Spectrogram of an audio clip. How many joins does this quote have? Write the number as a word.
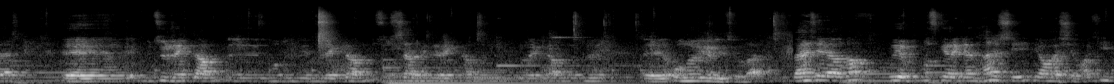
one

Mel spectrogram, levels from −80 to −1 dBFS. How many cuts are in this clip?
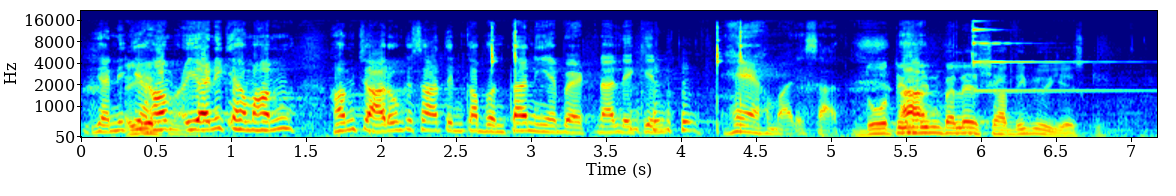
zero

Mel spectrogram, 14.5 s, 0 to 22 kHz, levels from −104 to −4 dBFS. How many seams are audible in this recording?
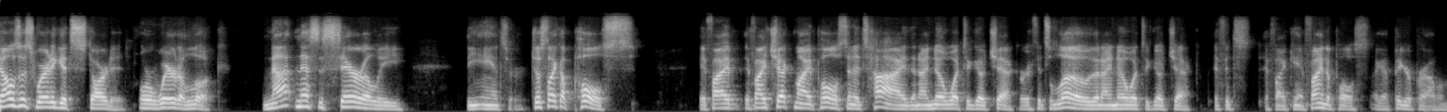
one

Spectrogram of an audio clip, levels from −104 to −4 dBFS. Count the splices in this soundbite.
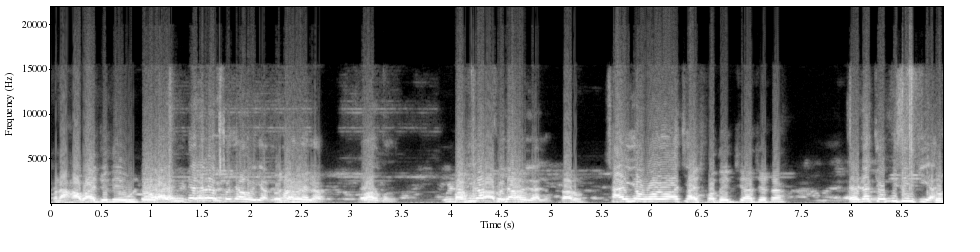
zero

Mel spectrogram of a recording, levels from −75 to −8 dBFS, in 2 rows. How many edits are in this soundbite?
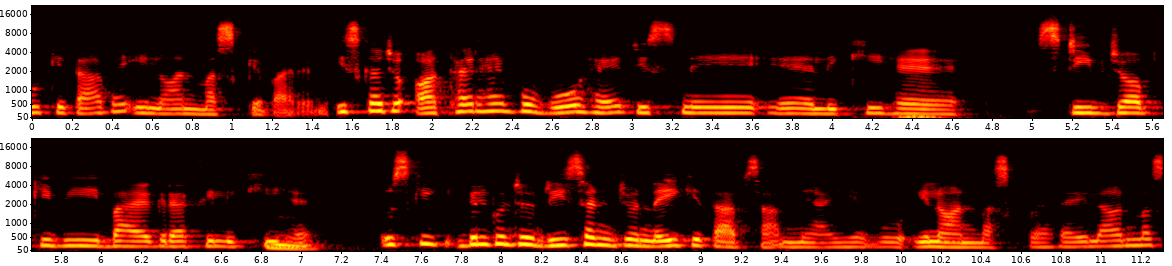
two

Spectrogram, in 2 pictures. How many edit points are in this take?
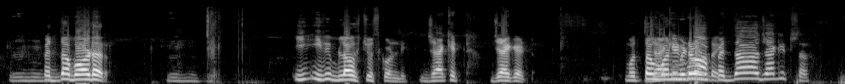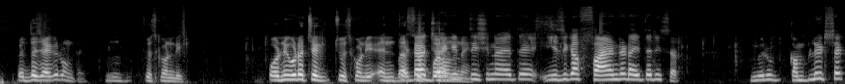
one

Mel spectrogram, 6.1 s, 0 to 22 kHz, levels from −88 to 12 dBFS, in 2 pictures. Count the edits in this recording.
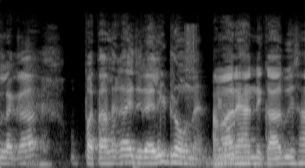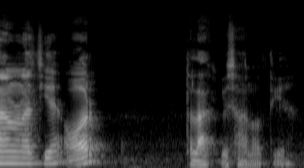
one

